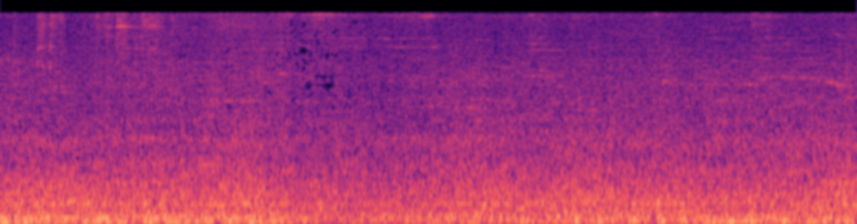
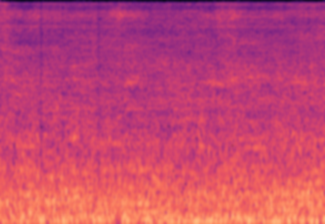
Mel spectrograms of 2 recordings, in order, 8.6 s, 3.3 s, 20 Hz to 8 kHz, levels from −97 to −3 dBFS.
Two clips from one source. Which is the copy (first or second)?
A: second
